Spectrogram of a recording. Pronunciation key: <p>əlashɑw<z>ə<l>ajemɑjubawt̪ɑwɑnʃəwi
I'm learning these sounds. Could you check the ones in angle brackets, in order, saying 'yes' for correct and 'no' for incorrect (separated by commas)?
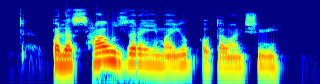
yes, yes, no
